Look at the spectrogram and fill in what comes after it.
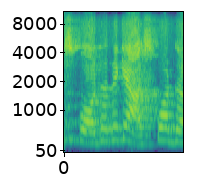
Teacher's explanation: কিন্তু আ নেই কিন্তু এখানে যখন ধ্বনিটা পরিবর্তন হয়ে গেছে তখন প্রথমেই একটা নতুন স্বরধ্বনির আগমন হয়েছে সেটা হচ্ছে আ তাহলে এই আ ধ্বনিটার আগমন হয়েছে একেবারে শব্দের প্রথমে তাই এটাকে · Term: আদি সরাগম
